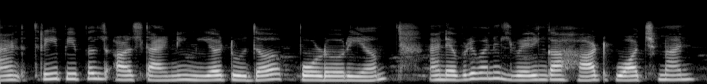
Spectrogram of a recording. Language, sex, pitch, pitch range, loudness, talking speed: English, female, 210 Hz, 200-230 Hz, -15 LUFS, 135 wpm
